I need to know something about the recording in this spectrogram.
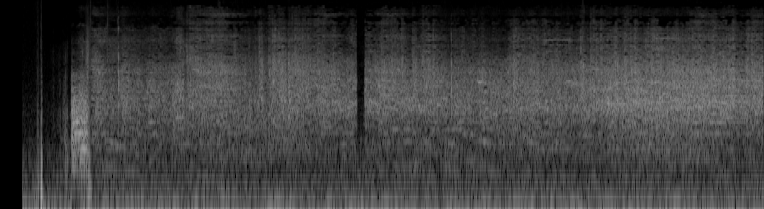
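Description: A chaotic game battle roars with a steady din of clashing noise.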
